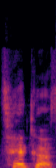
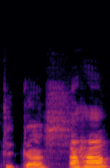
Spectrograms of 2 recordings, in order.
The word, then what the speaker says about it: Tikas: go Alex tickas or Alex tickas or or taikas, right? And I always say it kind of Latino. Is that bad? No. Well, or they go oh her. Oh, her. Alex Tikas is the right way to say it.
